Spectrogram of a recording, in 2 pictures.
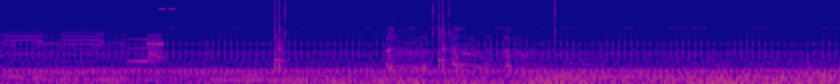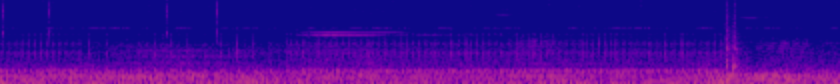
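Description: A computer terminal beeps softly as options are selected.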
